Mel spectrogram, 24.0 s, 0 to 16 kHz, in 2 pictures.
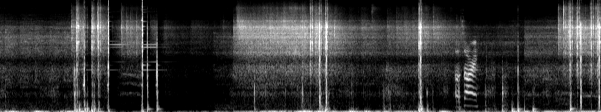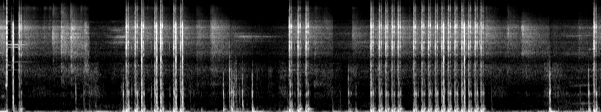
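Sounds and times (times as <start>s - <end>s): airsoft rifle firing: 6.2s - 6.8s, 11.2s - 12.5s, 19.4s - 21.8s.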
